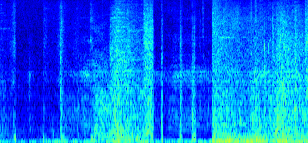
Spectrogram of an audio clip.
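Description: Blows and blasts crash during a fight.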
